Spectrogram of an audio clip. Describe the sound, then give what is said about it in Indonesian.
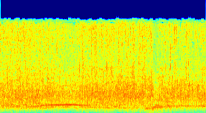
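Loud audience applause for the mayor of Surabaya at a religious gathering, a thick, continuous roar of clapping sustained evenly from start to finish. “Aplos dong untuk Ibu Wali Kota.”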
